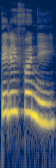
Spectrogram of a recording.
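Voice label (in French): "telephoner", French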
